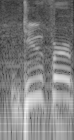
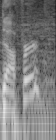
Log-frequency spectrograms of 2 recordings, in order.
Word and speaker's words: Dufur: got to press ready doofer versus buena park these students let me know it's not pronounced duffer and i mean that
